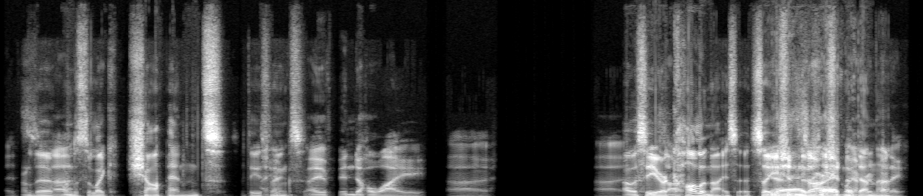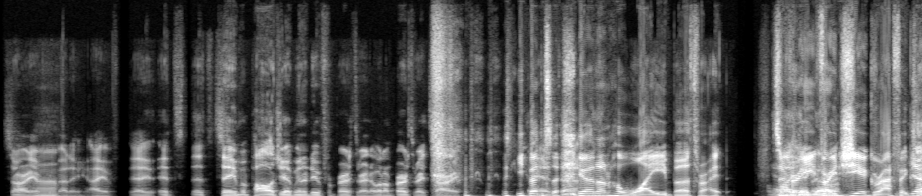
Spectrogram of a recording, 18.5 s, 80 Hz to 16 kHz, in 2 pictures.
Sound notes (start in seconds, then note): 13.4 chuckles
